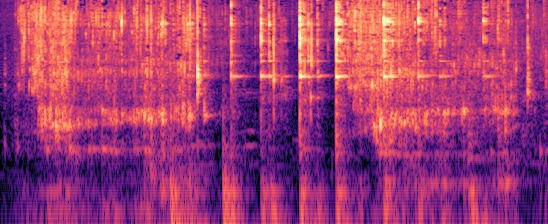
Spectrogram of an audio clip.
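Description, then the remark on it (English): Coffee is poured into a cup in a steady, rushing stream that rises slightly in pitch, then breaks into a few sharp splashes and light clinks before stopping. No one speaks. “You ready for some coffee, honey? Absolutely. I'll pour.”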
